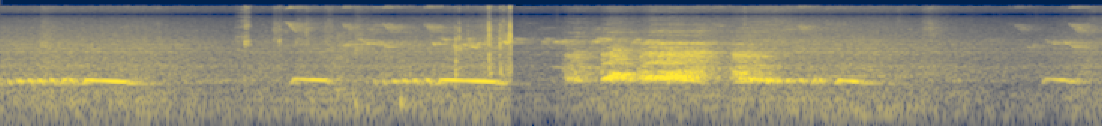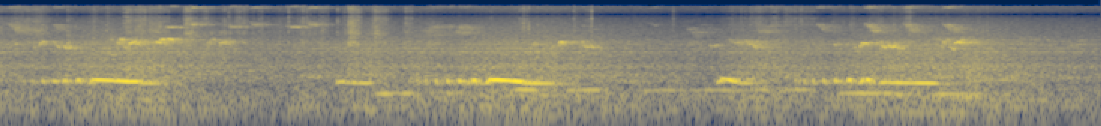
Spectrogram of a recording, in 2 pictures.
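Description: Birds calling: a low two-part call, a short note and then a longer falling one, repeated every two to three seconds, with higher chirps in between and a louder, harsher call about four seconds in.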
